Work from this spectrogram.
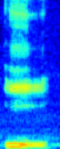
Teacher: the tongue when you say e is pushing high into the mouth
